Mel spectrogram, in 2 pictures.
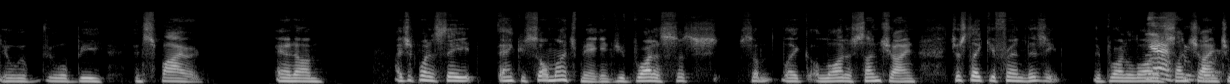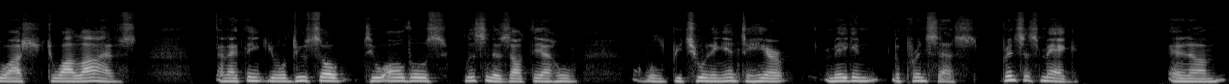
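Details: Adult man speaking; typical speech.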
